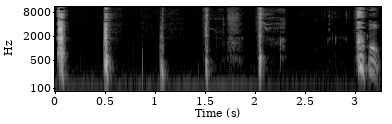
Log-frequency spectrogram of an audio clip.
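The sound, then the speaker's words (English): A voice imitates a hacking hairball cough: six sharp, rasping coughs spaced across a quiet stretch, each short and separate, with a low steady hum underneath. “Hairball. Excuse me.”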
